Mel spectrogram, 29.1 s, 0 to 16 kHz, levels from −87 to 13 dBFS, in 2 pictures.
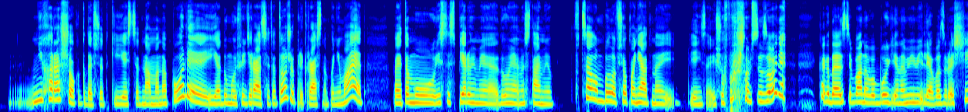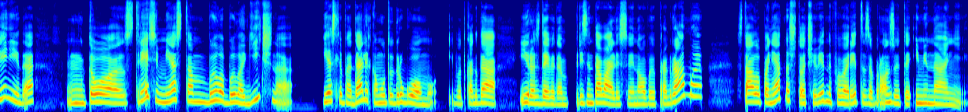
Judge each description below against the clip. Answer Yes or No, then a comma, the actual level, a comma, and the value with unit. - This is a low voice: No, high, 215 Hz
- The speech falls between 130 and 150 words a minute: Yes, average, 145 wpm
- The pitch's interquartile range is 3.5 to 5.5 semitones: Yes, average, 4.2 semitones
